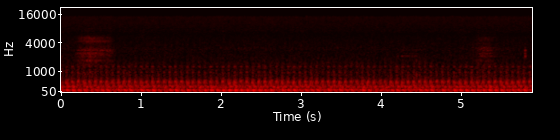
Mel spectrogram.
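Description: A low, lumpy idle pulsing unevenly about three times a second with a faint clatter; the engine is idling rough, cause not identified.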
